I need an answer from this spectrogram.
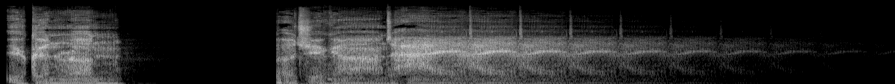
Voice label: You Can't Hide Spoken, The words 'You can run but you can't hide' spoken in ominous deep; with delayed fade; Evil Voice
